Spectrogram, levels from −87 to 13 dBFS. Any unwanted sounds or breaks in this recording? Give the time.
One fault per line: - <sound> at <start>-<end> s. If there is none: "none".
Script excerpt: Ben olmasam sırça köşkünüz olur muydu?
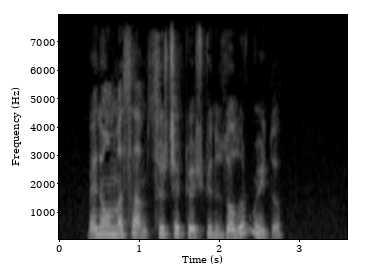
none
